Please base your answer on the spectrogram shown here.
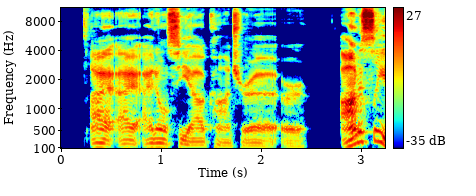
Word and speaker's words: Alcantara: I I I don't see Alcantra or honestly it's spelled Al Alcantara. I don't know why it's Alcantra. It's Yeah, but it's pronounced Alcantra.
